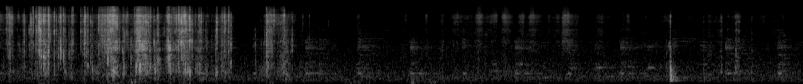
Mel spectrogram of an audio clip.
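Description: A trading-card pack wrapper being torn open and crinkled in the hands, a dense run of crackling for about the first three seconds. Then quieter handling of the cards, with one sharp click late on.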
